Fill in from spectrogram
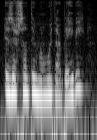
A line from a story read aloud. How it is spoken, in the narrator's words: Rain anxiously asked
